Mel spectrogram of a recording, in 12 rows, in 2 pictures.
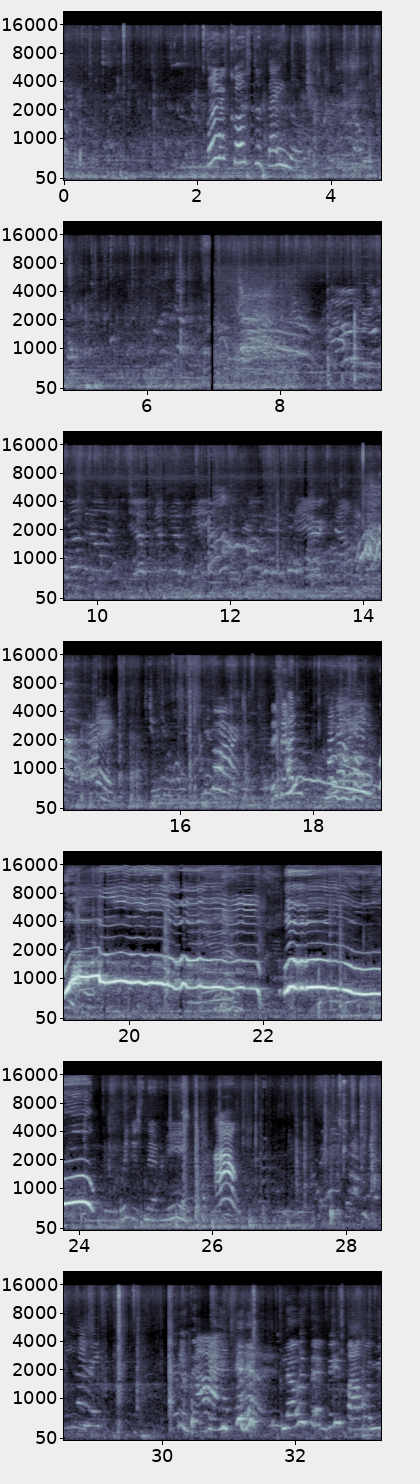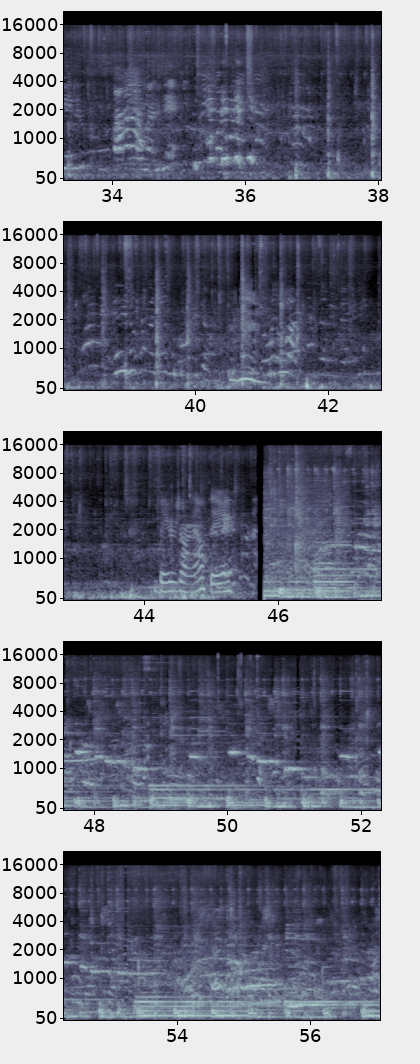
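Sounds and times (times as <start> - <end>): children chattering: 1.5 - 14.9, 15.8 - 24.4, 33.7 - 37.2, 50.6 - 57.0.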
